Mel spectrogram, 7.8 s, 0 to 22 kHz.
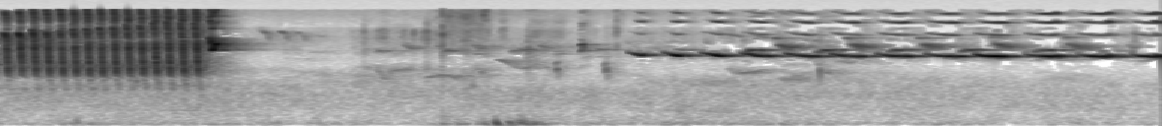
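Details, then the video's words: Common nightingale song, 5 May 2023: an extremely fast machine-gun rattle of high notes stops suddenly, and after a pause a steady series of clear, high whistled notes repeats about twice a second. "Śpiew słowika rdzawego"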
